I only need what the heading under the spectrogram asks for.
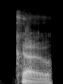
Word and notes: co: British English

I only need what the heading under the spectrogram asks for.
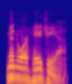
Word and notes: menorrhagia: American English

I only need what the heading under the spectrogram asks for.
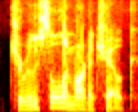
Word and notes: Jerusalem artichoke: American English

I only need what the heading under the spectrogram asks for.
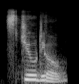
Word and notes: studio: Indian

